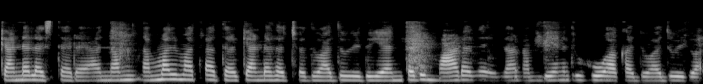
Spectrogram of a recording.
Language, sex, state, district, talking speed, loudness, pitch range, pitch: Kannada, female, Karnataka, Bellary, 155 wpm, -21 LUFS, 185-205 Hz, 195 Hz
